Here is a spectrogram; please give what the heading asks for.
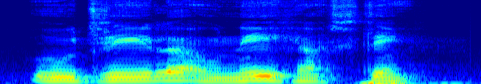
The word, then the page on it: ᎤᏥᎸ ᎤᏂᏴᏍᏗ: utsilv-uniyvsdi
